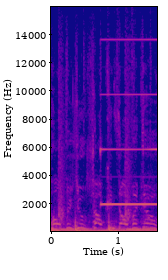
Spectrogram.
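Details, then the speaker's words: VW Polo GTI with a flat, sulfated battery, ignition on but not cranking: a steady high electronic beep for about a second over loud music. The handbrake warning chime is sounding, probably because the handbrake light is stuck on. "Oh, look, we've got a handbrake light beeping at us. Probably because that's stuck on."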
